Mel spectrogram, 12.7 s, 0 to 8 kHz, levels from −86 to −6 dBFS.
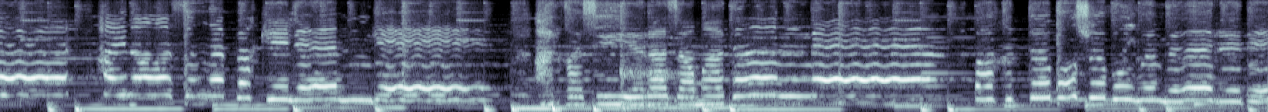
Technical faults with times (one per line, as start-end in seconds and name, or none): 0.00-12.69 noise suppressor applied to music or sounds
0.68-1.05 sound cut by the noise suppressor
1.94-2.69 sound cut by the noise suppressor
4.70-5.13 sound cut by the noise suppressor
9.36-10.33 sound cut by the noise suppressor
